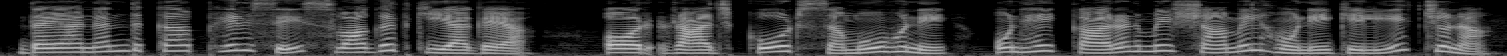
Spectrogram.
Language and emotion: Hindi, neutral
